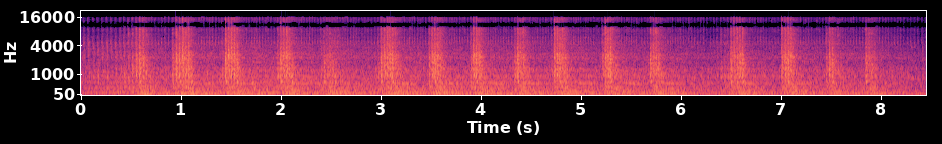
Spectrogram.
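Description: A Massey Ferguson 385 tractor diesel engine idling steadily nearby, with a regular thumping pulse about once or twice a second and no voices.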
